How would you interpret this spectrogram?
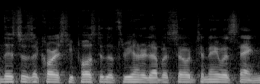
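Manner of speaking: ordinary talk, nothing marked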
